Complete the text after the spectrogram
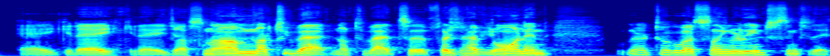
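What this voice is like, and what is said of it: Speaks with a noticeable accent. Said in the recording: “the man with the accent”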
